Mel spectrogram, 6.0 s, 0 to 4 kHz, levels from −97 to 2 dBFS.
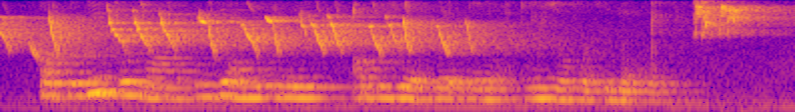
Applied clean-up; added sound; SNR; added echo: none; Bird vocalization, bird call, bird song; -2 dB; reverberation time 1.0 s.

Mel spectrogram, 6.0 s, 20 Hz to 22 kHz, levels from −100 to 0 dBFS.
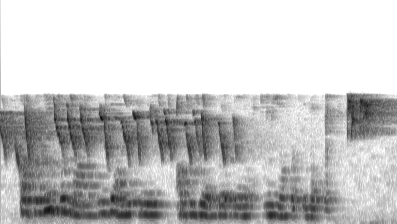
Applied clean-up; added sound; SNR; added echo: classical method WPE with log-MMSE.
